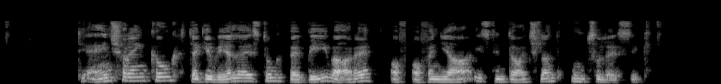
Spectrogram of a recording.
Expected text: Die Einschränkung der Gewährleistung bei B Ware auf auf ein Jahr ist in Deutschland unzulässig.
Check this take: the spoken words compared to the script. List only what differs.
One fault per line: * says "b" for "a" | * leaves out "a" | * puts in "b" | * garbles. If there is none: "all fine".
all fine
